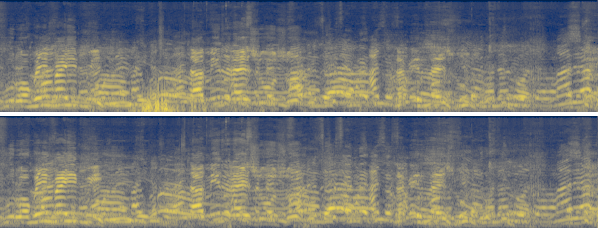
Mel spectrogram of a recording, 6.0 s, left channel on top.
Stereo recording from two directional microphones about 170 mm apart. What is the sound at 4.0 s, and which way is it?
Speech, 30° right (ahead or behind).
